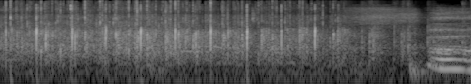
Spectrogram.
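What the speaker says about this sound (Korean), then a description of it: "큰 박수로 청해 듣겠습니다" An audience at a public hearing in a press center conference hall applauds with sharp individual claps standing out from steady clapping, which stops abruptly near the end as a hum rises.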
